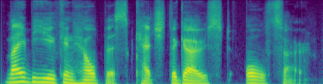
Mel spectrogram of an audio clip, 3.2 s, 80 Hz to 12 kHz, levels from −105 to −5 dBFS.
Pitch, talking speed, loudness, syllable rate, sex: 120 Hz, 165 wpm, -17 LUFS, 4.0 syllables/s, female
